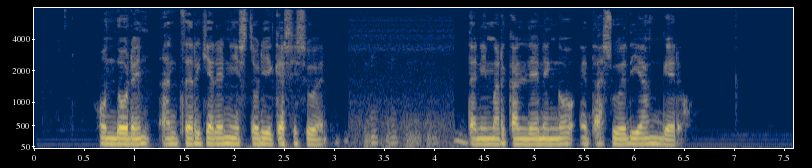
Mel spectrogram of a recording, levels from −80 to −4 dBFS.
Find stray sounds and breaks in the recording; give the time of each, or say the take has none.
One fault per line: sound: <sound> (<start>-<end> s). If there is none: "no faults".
sound: laugh (3.3-4.1 s)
